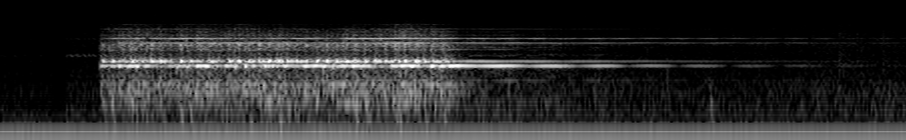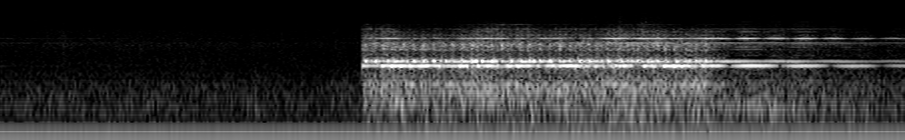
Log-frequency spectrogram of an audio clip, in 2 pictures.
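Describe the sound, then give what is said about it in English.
A telephone rings in a house at night. Two long, bright, trilling bell bursts are separated by several seconds of near silence, with no voices. “Hearing the telephone, he moves back through the grotto and heads towards it.”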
